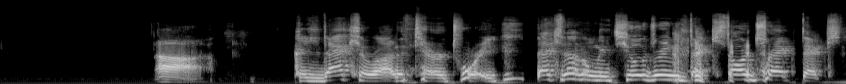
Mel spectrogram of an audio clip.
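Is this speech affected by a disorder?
Yes: cerebral palsy.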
